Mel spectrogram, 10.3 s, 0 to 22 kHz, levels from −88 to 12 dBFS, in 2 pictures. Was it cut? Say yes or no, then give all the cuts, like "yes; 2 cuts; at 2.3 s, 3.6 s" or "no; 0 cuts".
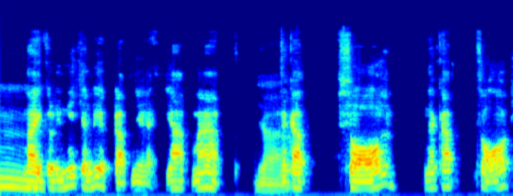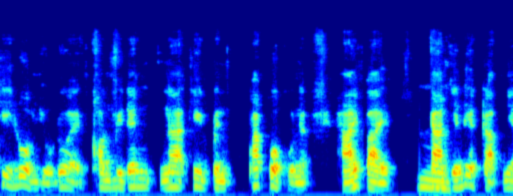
yes; 1 cut; at 4.8 s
